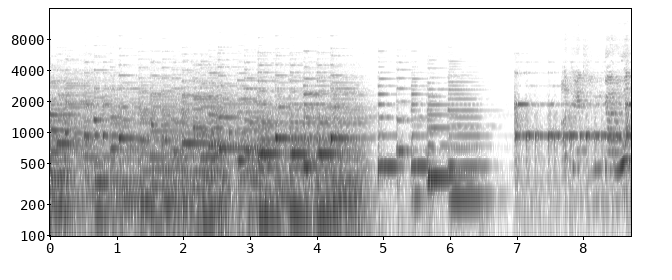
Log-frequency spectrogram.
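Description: Grand piano playing a solo passage of a twelve-tone art-song accompaniment. Dense chords thin to a few separate notes about five seconds in and die away into a brief pause just before seven seconds, after which the sound resumes with a held high note.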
